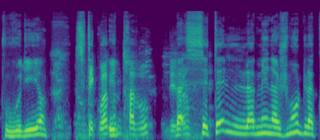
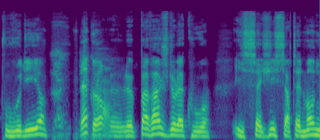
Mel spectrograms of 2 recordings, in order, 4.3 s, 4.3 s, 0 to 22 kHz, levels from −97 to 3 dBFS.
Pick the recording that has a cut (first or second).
second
